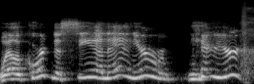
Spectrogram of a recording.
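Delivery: put-on southern drawl. Retelling a friend's phone call from Virginia: imitating a friend's southern drawl. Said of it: "with her sou-, southern drawl".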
